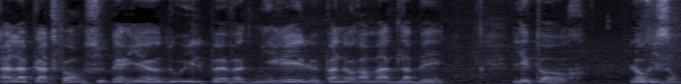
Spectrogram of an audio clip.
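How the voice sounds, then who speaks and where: Here a man talks fairly slowly at a medium pitch, his intonation monotone and flat. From Belgium. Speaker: architect. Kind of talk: documentary memoir narration. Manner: passionate.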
